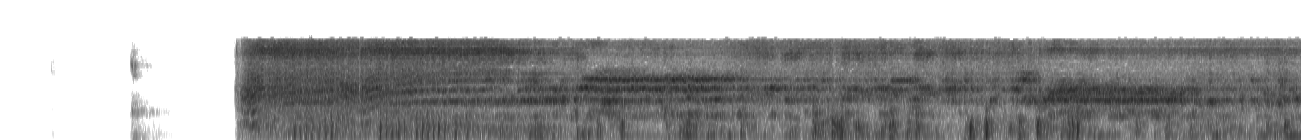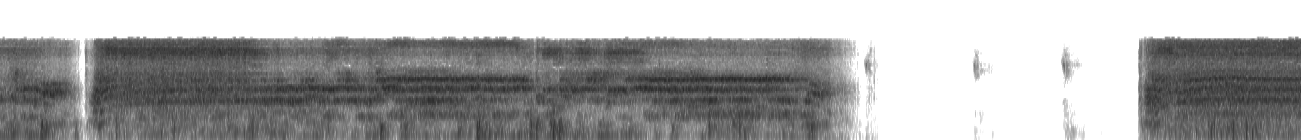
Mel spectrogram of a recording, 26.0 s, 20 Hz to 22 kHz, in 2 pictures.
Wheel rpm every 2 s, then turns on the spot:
0, 80, 150, 160, 160, 160, 130, 130, 160, 160, 120, 0, 80.
none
